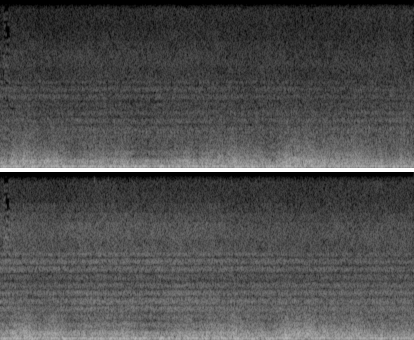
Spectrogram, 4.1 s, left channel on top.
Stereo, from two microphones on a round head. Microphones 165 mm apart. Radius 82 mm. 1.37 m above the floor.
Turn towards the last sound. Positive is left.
turn(degrees=-50)  # may be behind; listen again after turning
